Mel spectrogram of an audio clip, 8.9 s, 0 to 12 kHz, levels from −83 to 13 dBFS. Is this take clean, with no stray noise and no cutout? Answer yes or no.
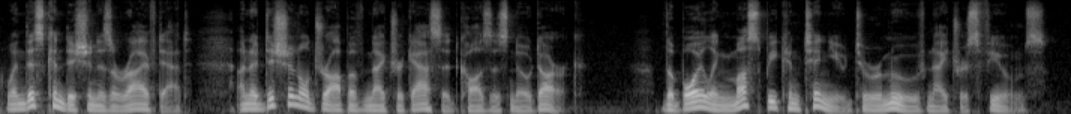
yes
